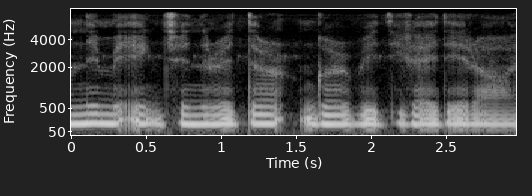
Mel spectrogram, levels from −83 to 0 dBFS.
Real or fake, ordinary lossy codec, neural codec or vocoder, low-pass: real; none; none; 7.2 kHz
